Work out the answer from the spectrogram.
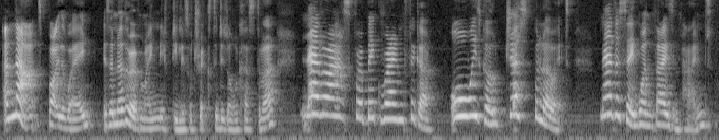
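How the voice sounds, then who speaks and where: A woman voicing a boastful, crooked father who sells used cars, with a loud, smug, emphatic delivery, in a children's storybook reading. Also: a little high, pitched above the performer's own voice. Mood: smug, sly. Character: boastful, crooked middle-aged father, a used-car dealer.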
